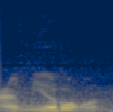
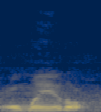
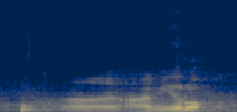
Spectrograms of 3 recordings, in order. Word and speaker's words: Amirah: Bacanya Amirah, bukan Umairah. Amirah.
